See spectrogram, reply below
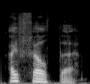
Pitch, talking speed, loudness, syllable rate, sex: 120 Hz, 200 wpm, -15 LUFS, 5.0 syllables/s, male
